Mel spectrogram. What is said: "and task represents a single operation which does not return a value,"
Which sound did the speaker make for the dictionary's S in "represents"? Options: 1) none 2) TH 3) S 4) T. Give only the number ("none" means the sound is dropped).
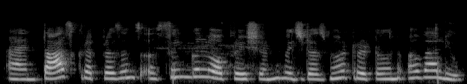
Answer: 3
